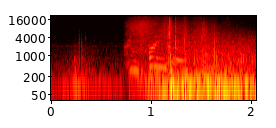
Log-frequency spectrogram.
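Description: A fiery Confringo spell goes off in the Hogwarts Legacy video game. A quiet stretch comes first, then a heavy booming blast with rumbling crackle that fills the rest, loud and close.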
